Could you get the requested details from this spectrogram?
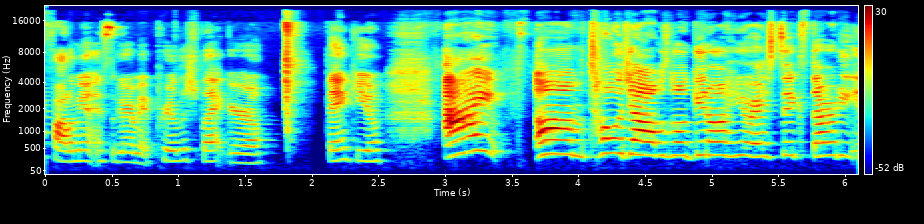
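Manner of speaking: ordinary talk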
